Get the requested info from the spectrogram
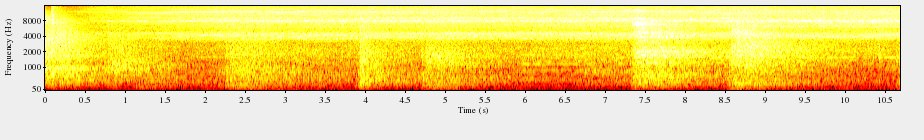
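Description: A small quadcopter's motors and propellers whining steadily at a high pitch, swelling louder in surges about four, seven and a half and eight and a half seconds in as the throttle changes.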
